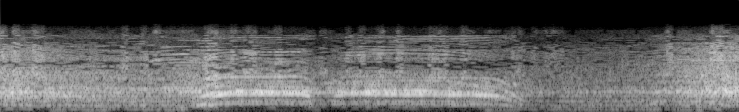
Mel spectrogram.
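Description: A marching band's brass plays sustained notes.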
